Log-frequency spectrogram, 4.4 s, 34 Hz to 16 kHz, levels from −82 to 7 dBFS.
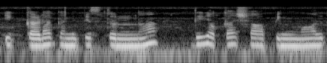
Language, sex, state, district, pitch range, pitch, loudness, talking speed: Telugu, female, Andhra Pradesh, Sri Satya Sai, 185-205 Hz, 190 Hz, -17 LUFS, 95 wpm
